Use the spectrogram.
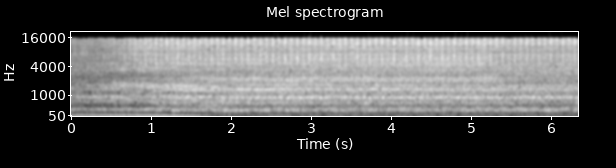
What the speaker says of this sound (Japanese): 果たしてちょっとねエンジンかけてみましょう。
